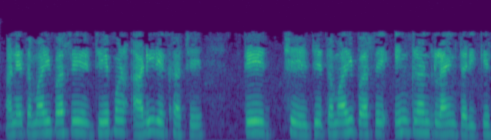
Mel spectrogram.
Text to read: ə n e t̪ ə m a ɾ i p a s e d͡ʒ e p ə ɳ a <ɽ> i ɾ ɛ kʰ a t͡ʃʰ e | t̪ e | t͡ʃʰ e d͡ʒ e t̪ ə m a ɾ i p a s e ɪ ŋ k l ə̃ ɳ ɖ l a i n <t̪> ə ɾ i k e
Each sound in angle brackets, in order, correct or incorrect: correct, correct

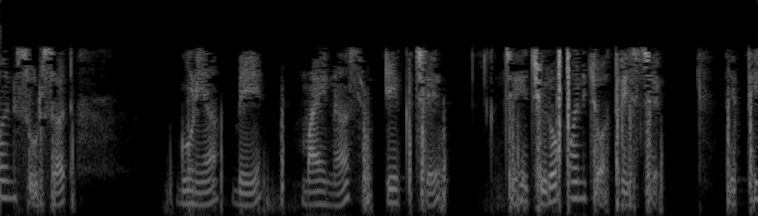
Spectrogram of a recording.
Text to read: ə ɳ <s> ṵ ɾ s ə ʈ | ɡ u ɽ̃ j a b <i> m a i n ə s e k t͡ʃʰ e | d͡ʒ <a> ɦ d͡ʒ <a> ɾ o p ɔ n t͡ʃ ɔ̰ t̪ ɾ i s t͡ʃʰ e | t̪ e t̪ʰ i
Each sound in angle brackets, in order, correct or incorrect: correct, incorrect: e, incorrect: e, incorrect: i

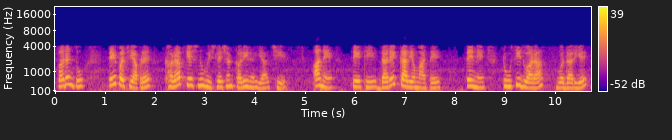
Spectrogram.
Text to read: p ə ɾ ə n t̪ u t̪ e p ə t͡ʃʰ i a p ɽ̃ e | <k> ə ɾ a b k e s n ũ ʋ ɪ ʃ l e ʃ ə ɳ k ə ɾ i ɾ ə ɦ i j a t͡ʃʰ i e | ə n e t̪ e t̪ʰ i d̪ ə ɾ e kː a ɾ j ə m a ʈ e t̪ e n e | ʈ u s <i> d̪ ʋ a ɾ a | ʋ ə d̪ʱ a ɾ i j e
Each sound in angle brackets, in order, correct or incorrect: incorrect: kʰ, correct

